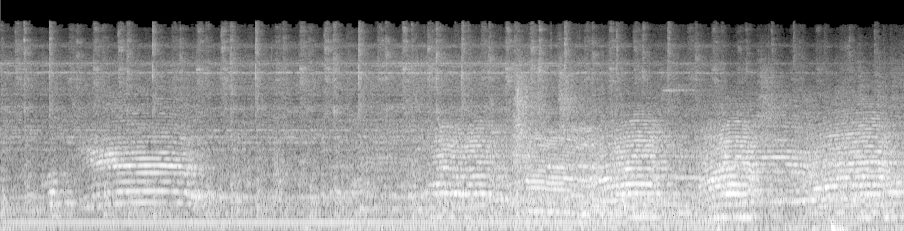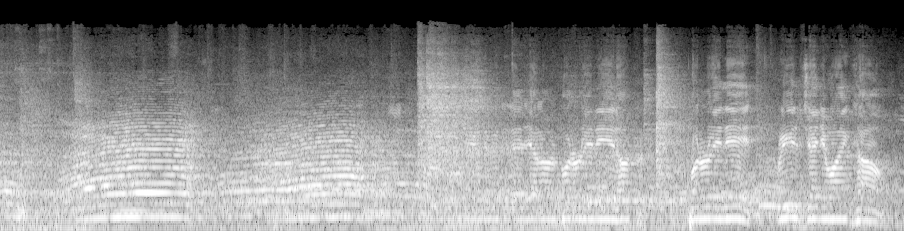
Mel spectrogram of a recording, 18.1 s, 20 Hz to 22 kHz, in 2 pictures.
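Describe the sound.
Cattle moo over and over at a livestock auction as bids of around €800 to €820 are called for a cow in the ring, loud drawn-out lowing calls rising and falling in pitch, with indistinct voices and a steady low hum underneath.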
